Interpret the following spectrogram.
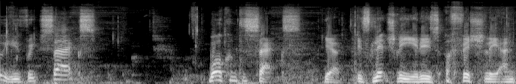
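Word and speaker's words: CeX: Welcome to Sex."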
